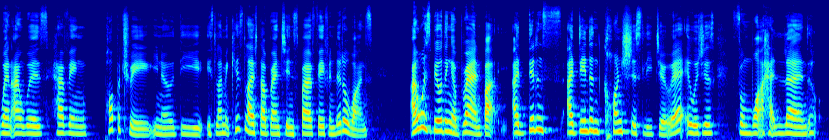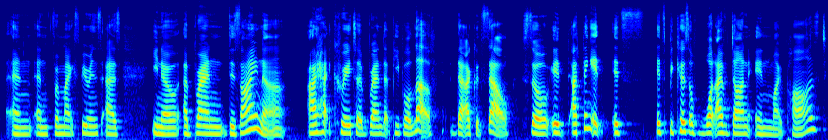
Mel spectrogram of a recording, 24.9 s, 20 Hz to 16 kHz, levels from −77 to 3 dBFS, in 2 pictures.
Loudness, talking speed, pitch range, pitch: -27 LUFS, 185 wpm, 190-225 Hz, 205 Hz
